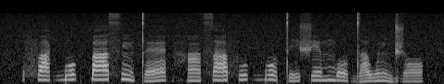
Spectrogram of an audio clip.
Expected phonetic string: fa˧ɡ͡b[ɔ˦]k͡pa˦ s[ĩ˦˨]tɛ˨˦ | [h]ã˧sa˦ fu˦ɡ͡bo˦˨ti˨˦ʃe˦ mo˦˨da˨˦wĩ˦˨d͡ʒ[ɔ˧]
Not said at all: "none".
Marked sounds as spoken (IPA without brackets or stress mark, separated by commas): o˦, ĩ˦˨, h, ɔ˧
